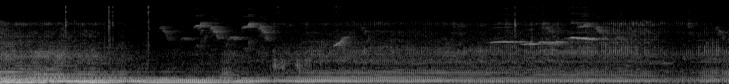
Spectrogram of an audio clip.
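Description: Birds chirping in short high calls, over the sustained low notes of background music dying away. A few light clicks about a second in.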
